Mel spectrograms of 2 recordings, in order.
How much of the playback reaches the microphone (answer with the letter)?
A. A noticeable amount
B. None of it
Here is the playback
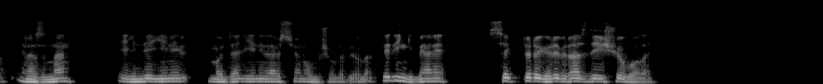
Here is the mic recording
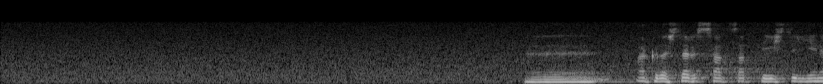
B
